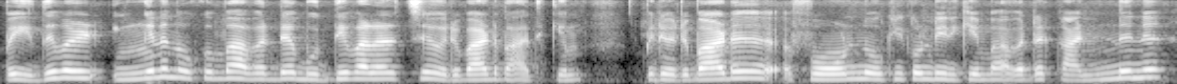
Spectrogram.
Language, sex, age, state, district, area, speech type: Malayalam, female, 18-30, Kerala, Thiruvananthapuram, urban, spontaneous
